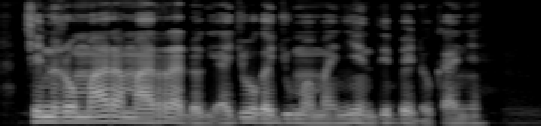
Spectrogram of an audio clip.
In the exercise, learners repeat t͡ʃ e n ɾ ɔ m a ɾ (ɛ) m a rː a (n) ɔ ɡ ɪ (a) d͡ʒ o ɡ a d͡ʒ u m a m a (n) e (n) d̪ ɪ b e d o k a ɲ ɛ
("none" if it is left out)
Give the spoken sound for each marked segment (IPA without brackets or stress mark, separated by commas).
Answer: a, d, a, ɲ, n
